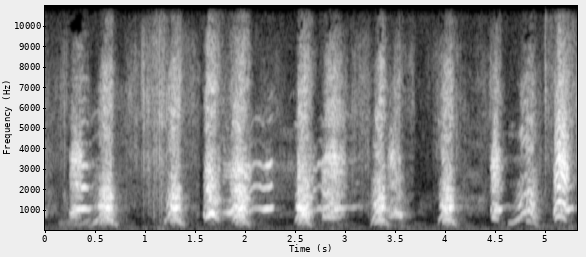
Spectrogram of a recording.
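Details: Doberman chasing a fox on farmland, giving a rapid series of sharp, high-pitched barks and yelps, about ten bursts in five seconds, some rising into whining tones; faint low hum underneath.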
